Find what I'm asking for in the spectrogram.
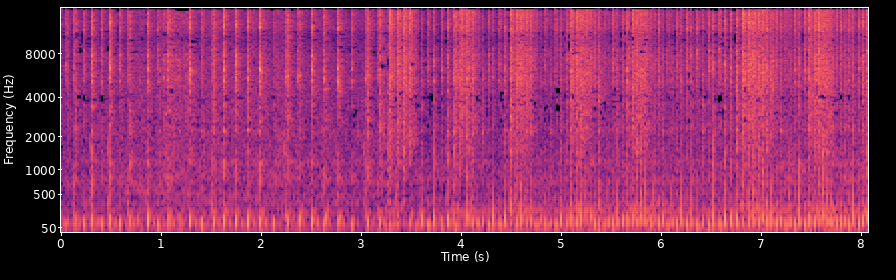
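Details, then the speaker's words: Kohler single-cylinder engine with Honda carburetor, idle set around 1000: thumps along happily at idle, then revs hard with a ragged, crackly top end, leaning out badly at high rpm. "all right as you can hear it is leaning out insanely at the top end now it did idle it was actually really happy on the idol"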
